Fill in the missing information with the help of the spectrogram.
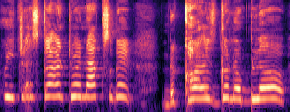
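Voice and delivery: very high, fast frantic phone call; high, loud alarm, words tumbling out; panicked. Retold or imitated. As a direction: blurt the emergency in a panic. Second panicked call after crash.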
